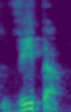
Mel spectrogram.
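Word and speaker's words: βήτα: he told me that in Greece it is pronounced Vita and I can't argue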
